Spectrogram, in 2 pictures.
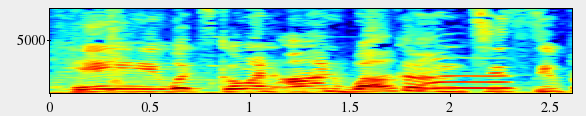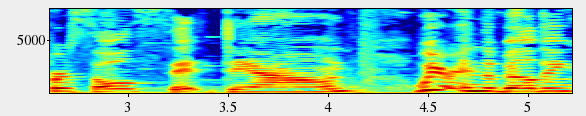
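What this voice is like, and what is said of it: Lively, energetic party voice. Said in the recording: “ever vibrant, always lit, because you can hear it in my party voice.”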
